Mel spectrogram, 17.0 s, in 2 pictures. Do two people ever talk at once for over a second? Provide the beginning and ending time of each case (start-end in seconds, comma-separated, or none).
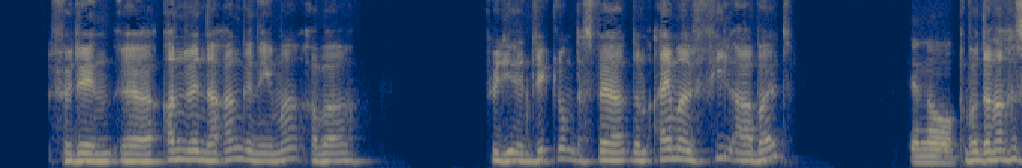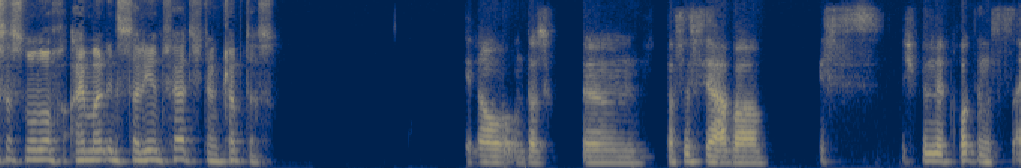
none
